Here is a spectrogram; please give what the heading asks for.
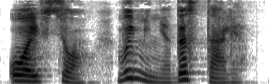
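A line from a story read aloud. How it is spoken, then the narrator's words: Exasperated outburst. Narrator (Russian): Не выдержав, психанула я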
